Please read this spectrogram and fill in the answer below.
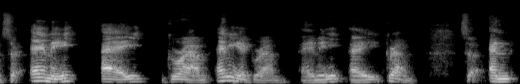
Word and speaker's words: Enneagram: m e a but how we pronounce it is any as in any old any old iron um any any uh any a gram so any a gram Enneagram any a gram so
